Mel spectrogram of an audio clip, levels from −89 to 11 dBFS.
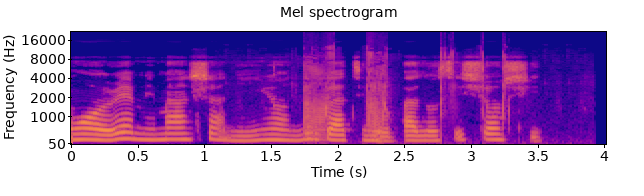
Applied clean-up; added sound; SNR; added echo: none; Fart; 11 dB; none.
